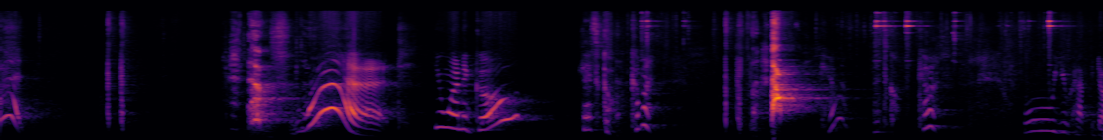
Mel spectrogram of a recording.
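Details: Pet Shih Tzu dog indoors, eager to go out, giving high rising-falling whines and a few sharp barks, mixed with a person's excited speech urging it on.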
